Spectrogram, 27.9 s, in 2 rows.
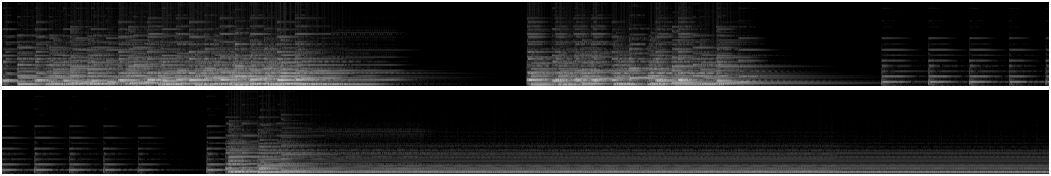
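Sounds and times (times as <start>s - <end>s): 
piano: 0.0s - 5.3s, 7.0s - 10.9s, 16.9s - 27.9s.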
